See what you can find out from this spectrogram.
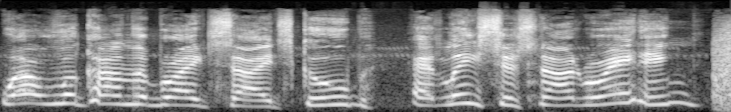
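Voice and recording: Pitched high, a cartoonish character voice speaks at a moderate pace.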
